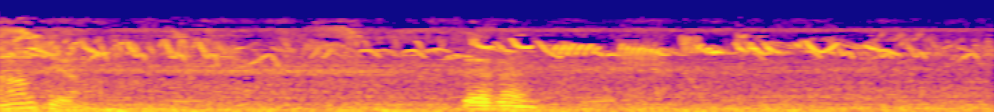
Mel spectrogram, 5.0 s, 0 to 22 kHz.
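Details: Towa towa singing contest at a New Amsterdam bird ground, Guyana, 2022: large-billed seed finches deliver quick chattering, slurred whistles and warbles, while voices and a low background rumble sit underneath.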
